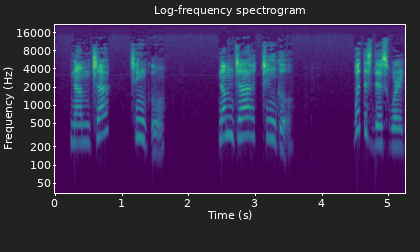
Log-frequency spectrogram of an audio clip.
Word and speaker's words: 남자친구: 남자친구, 남자친구. This word is composed of 4 syllables.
